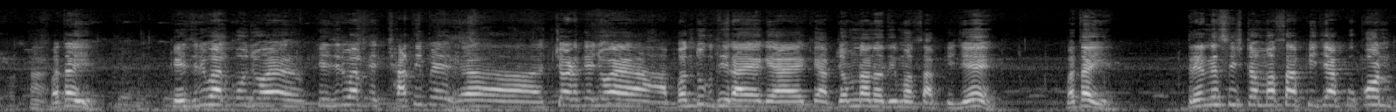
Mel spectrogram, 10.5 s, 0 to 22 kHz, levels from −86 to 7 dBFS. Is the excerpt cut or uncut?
uncut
